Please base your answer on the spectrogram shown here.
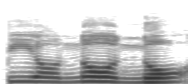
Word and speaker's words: Pío Nono: esto es dogma de fe ejemplos más recientes Pío Nono así se escribe Pío romanos se dice pío Nono acuérdense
